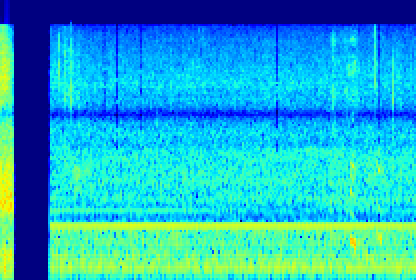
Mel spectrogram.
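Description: Refrigerated vending machines humming steadily, with one thin steady tone over the hum, after a moment of dead silence. Two short rising squeaks come about three and a half seconds in.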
